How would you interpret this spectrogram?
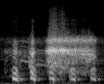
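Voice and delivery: loud, high burst of laughter; real laugh. Real, not acted. Host laughs after asking guests for playlist tunes, loud laugh. Reacting to his playlist question.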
